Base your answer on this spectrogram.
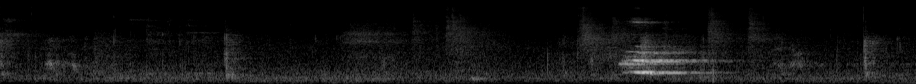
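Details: Chihuahua puppies recorded on 9 April 2016: one short, high, tonal whimper lasting about half a second, rising then falling, stands out against an otherwise quiet indoor background with faint rustling and soft knocks.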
